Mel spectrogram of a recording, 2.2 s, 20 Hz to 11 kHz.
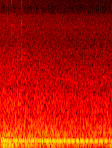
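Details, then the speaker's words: Chevrolet/GMC 5.3L truck after replacing the coolant temperature sensor, engine shut off before clearing codes: steady even fan hum with no engine beat; cooling fan still running after shutoff. "Yeah, and the fan's still running. So let's go ahead and clear codes."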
